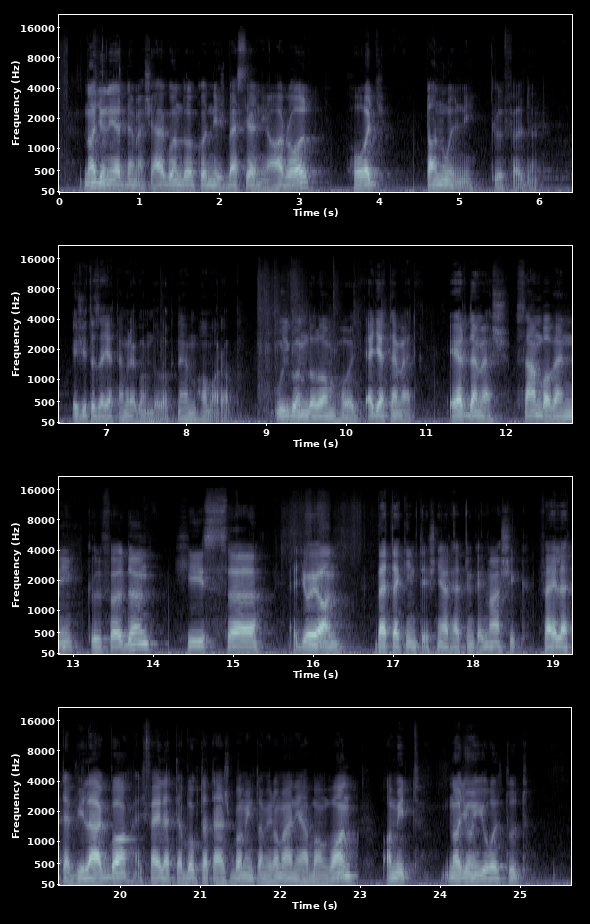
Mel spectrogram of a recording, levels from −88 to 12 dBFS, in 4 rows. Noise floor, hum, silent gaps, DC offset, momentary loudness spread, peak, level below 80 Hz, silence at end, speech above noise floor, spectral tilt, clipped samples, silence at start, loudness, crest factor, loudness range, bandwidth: -46 dBFS; none; none; under 0.1%; 14 LU; -6 dBFS; -46 dBFS; 0 s; 21 dB; -7 dB/octave; under 0.1%; 0 s; -25 LUFS; 20 dB; 8 LU; 13.5 kHz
